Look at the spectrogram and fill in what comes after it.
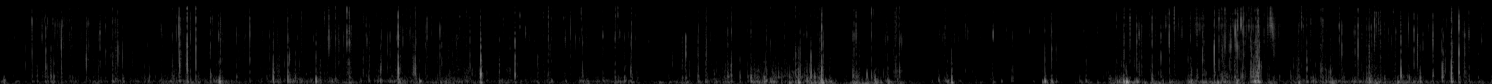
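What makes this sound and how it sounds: Thin pink-tinted plastic cling film, wrapped loosely over both ears of a binaural microphone, is scratched, squeezed and rubbed by long red-painted nails and the fingertips of both hands. Dense, close crinkling and crackling runs throughout with many quick, bright ticks over a low rumbling rustle. There is a brief quieter lull near the ten-second mark before the crinkling picks up again.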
